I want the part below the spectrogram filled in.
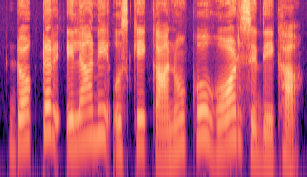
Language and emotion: Hindi, neutral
